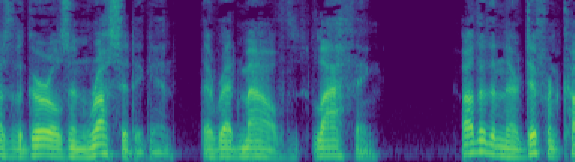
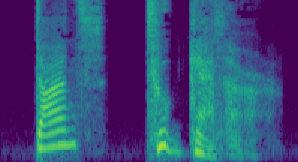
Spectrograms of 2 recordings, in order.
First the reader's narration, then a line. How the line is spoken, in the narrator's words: the girl said, nearly spat it as if it were a curse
